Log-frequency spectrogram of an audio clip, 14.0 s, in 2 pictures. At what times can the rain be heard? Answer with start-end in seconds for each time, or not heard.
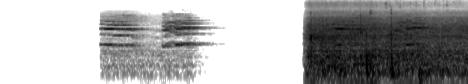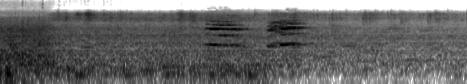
4.5-13.9.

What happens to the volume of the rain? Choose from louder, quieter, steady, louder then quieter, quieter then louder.
quieter.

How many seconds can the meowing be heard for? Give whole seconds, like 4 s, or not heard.
4 s.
